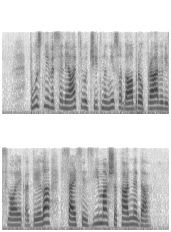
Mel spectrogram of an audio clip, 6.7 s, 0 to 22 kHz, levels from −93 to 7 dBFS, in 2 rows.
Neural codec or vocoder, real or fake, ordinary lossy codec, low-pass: codec, 16 kHz in and 24 kHz out, 0.8 kbps, FocalCodec, streaming, 65536 codes; fake; MP3, 64 kbps; 7.2 kHz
